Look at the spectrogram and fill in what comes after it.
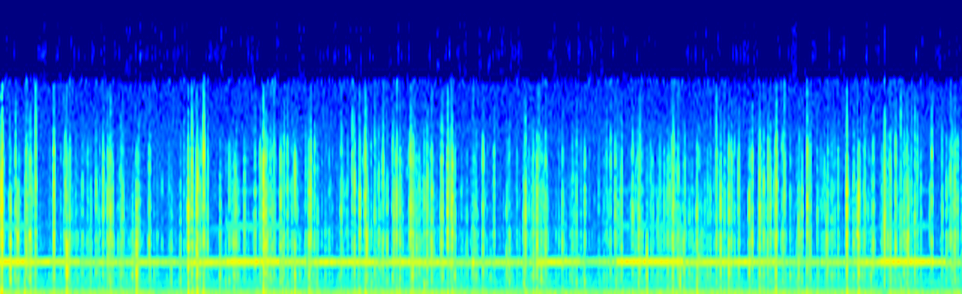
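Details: Cricket at night beside a forest campfire, giving a steady, unbroken high-pitched trill that runs through the whole stretch, with frequent sharp crackles and pops from the burning fire.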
